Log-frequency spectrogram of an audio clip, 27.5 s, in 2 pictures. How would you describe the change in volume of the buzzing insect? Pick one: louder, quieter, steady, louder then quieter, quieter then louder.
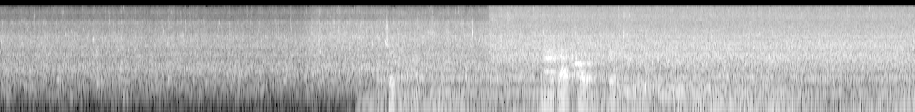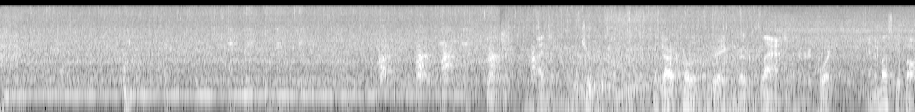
steady.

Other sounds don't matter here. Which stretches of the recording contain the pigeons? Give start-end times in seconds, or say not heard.
9.2-12.0, 22.2-24.9.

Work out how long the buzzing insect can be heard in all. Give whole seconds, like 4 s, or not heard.
20 s.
